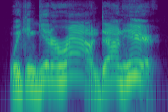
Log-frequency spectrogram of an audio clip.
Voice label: world farmhouse, voice, biker

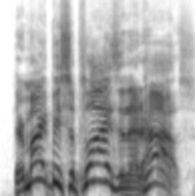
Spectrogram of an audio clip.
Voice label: world farmhouse, voice, biker

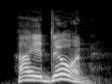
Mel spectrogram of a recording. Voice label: revive friend, namvet, survivor voice

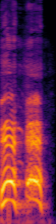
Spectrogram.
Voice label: positive noise, coach; survivor

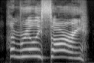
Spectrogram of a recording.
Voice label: sorry, teen girl; player; survivor; voice

